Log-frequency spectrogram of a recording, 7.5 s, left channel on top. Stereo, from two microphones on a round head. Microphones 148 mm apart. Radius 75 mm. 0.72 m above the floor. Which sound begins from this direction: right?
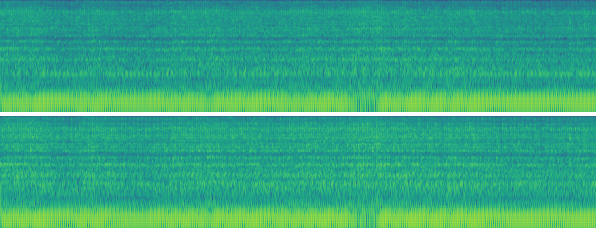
An engine running, at 0.0 s.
